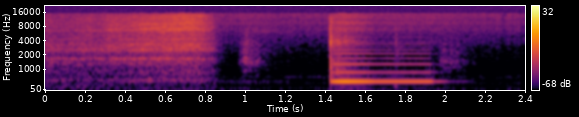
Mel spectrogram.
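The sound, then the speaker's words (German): A single steady electronic telephone tone on an unanswered call, loud and lasting about half a second, following a stretch of faint hiss. “seid jetzt live dabei, wie ich Benjamin einfach nochmal anrufe. Er wird wahrscheinlich einfach weiterreden, aber es bringt ja nichts, wenn ich ihn nicht höre.”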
